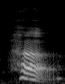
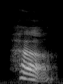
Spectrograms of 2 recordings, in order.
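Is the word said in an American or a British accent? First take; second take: British; British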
